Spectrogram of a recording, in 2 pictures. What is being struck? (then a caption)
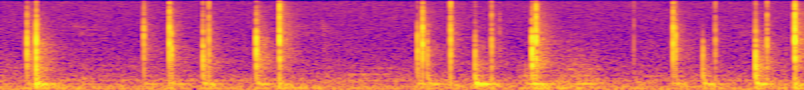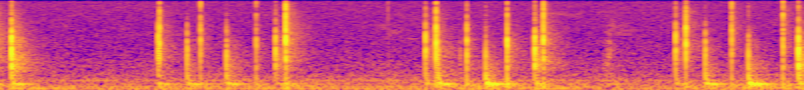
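Cardboard hardcover notebook. Long red nails tap and scratch the cardboard-and-paper cover of a solid, cactus-print hardcover notebook lying flat on a wooden table. Quick bursts of dry, bright clicks with a soft low thud underneath come in uneven clusters with short pauses between them, and each click dies almost instantly.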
